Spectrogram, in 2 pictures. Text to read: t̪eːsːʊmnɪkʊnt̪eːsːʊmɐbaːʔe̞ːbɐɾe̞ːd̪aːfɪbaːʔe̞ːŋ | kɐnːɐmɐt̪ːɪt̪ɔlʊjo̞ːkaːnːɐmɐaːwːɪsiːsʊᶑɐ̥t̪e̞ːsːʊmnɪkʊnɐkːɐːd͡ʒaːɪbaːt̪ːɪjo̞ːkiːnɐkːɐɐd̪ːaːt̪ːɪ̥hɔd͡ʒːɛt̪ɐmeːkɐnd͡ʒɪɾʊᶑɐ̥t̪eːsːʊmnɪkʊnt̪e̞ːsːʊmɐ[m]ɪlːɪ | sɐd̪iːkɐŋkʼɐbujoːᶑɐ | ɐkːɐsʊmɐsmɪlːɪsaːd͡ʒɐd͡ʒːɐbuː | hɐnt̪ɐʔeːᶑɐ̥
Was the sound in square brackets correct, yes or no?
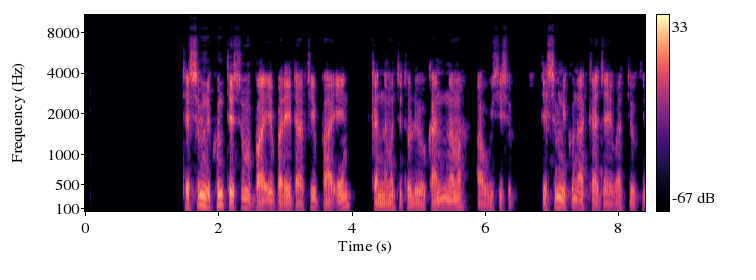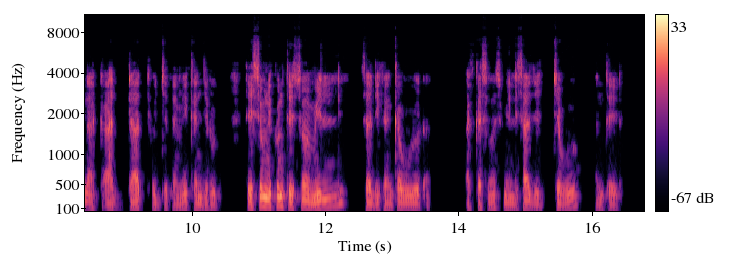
yes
